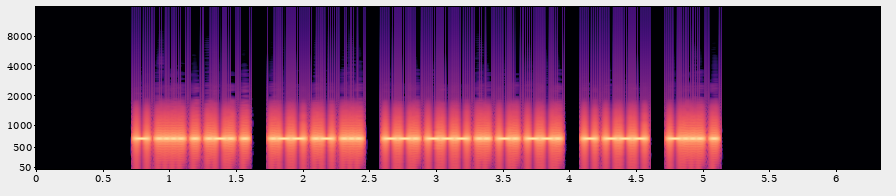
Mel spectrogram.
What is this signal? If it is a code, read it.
Morse code, heard as a keyed tone, about 44 wpm, 700 Hz. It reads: THERE WAS GOING TO BE
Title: Sets of 5 Words Encore2 45wpm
